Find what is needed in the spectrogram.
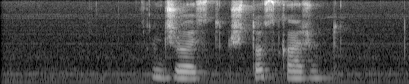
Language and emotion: Russian, neutral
